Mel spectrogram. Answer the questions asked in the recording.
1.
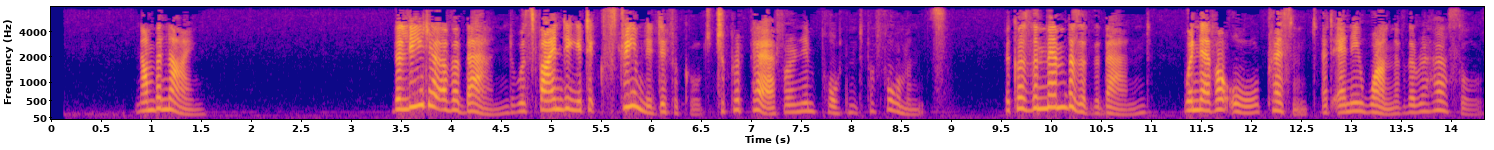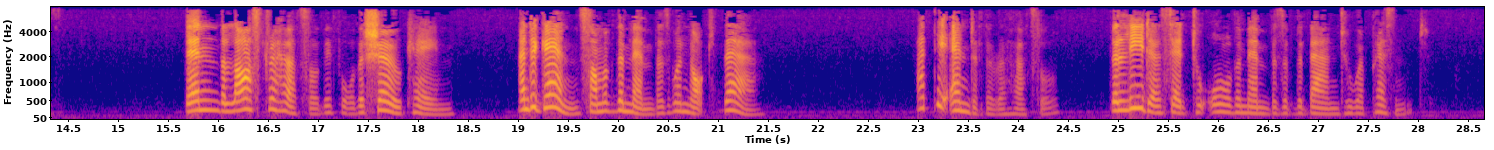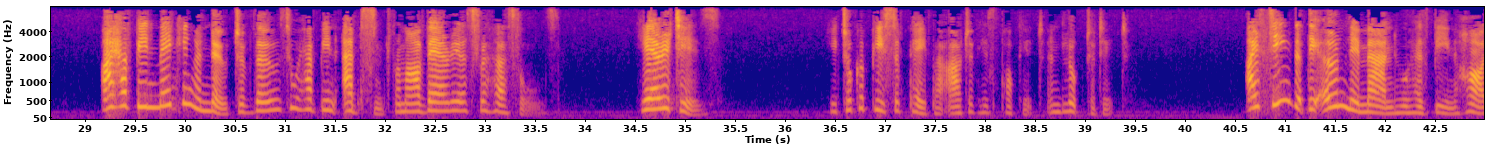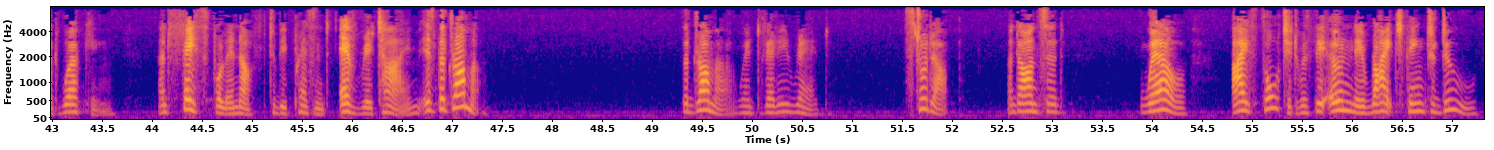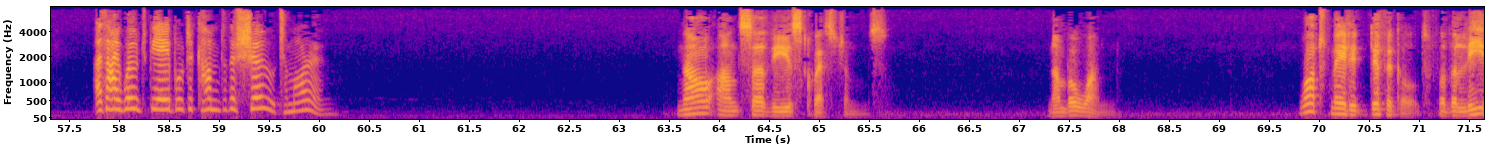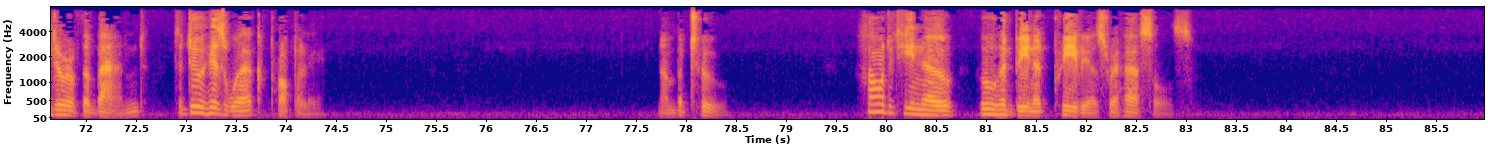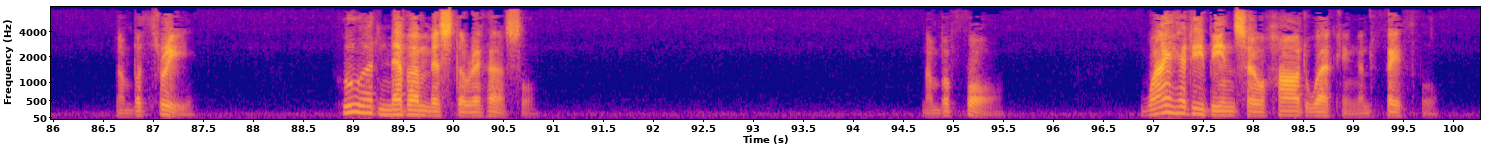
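The band members were never all present at any rehearsal
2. He had been making a note of absences on a piece of paper
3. The drummer
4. Because he would not be able to come to the show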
